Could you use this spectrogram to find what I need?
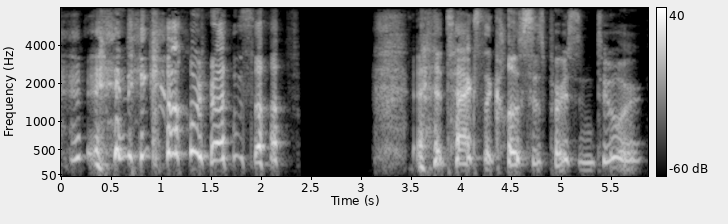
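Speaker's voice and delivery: helpless high-pitched laugh through the words; cracking up mid-narration; laughing while talking. Real, not acted. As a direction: barely get the sentence out for laughing. Cracks up narrating bad roll.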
